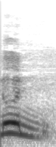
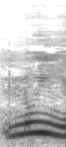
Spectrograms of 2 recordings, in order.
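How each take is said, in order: First: The syllable ends with a clear n. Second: The n merges into a nasalized glide. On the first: The speaker calls it wrong. "bukan lun" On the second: The speaker calls it right. "Lui ya"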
